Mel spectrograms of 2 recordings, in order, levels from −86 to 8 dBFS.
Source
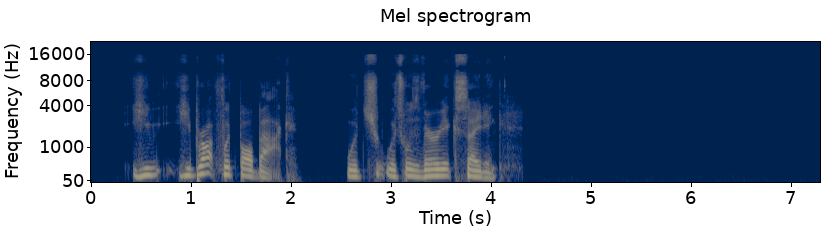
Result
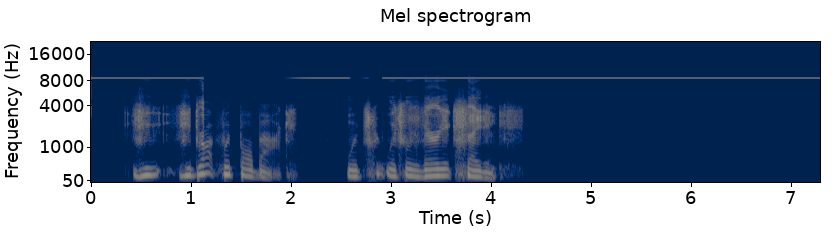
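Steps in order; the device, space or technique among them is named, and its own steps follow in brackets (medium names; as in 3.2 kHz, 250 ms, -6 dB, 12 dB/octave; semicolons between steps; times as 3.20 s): toy sound module (decimation joined by straight lines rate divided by 8×; class-D stage that switches slowly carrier 8.6 kHz; cabinet simulation 540–3600 Hz, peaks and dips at 620 Hz -7 dB, 920 Hz -10 dB, 1.3 kHz +9 dB, 1.9 kHz -9 dB, 3.5 kHz -3 dB); 1.12–2.92 s: low-pass that closes with the level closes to 860 Hz, closed at -36.5 dBFS; FFT filter 180 Hz 0 dB, 490 Hz -30 dB, 770 Hz -29 dB, 3.8 kHz +14 dB, 9.1 kHz +10 dB; trim +13 dB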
